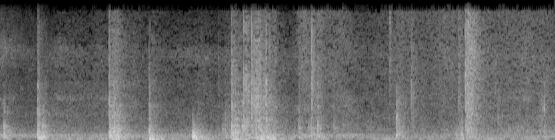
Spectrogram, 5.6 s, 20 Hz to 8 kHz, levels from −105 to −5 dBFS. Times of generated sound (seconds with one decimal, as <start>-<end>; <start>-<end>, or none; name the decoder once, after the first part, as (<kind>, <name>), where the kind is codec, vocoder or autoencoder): none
